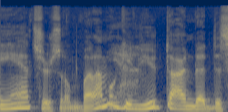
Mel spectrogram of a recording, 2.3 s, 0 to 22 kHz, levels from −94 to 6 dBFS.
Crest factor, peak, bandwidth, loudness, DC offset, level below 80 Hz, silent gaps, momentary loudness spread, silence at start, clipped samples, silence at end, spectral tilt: 16 dB; -6 dBFS; 17 kHz; -22 LUFS; under 0.1%; -50 dBFS; none; 5 LU; 0 s; under 0.1%; 0 s; -5.5 dB/octave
